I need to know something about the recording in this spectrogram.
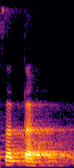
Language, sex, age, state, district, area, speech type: Sindhi, female, 45-60, Gujarat, Junagadh, rural, read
